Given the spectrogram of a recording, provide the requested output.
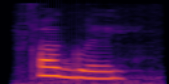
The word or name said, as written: fugly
